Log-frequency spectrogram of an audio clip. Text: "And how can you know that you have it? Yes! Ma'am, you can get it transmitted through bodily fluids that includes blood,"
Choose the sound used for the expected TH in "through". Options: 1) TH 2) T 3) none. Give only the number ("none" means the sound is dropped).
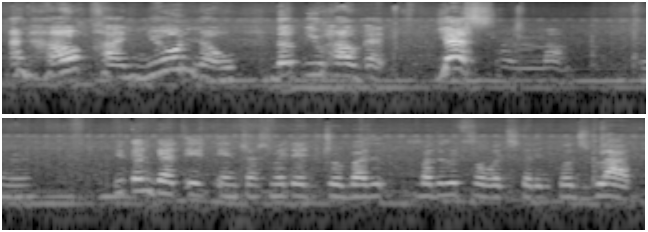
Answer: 2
